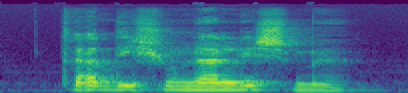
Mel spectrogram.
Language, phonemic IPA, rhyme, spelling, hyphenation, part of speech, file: Dutch, /traː.di.(t)ʃoː.naːˈlɪs.mə/, -ɪsmə, traditionalisme, tra‧di‧ti‧o‧na‧lis‧me, noun, Nl-traditionalisme.ogg
- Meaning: traditionalism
